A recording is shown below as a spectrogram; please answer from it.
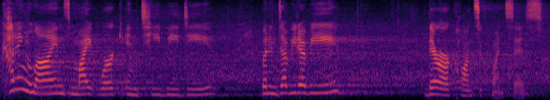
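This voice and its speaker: A woman's voice: medium pitch, takes it slowly, crowd noise, natural voice. Woman playing a vengeful wrestler in a reverberant arena. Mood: accusing. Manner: mocking, accusatory. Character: vengeful sardonic female wrestler confronting a rival. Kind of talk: scripted wrestling promo. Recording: long arena reverb, clear background noise.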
